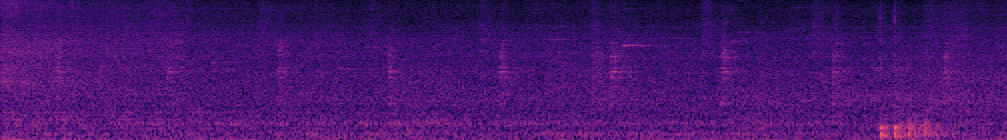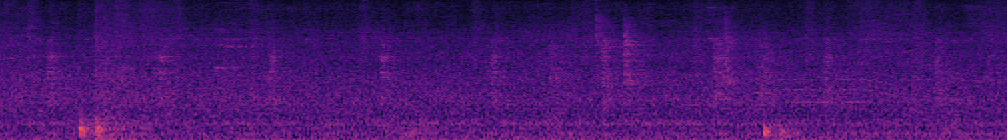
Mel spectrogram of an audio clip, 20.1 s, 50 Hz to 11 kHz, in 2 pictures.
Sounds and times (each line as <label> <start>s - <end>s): Traffic sound 0.0s - 3.2s
Factory machinery operation sound 0.0s - 20.1s
The train runs through 0.0s - 20.1s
